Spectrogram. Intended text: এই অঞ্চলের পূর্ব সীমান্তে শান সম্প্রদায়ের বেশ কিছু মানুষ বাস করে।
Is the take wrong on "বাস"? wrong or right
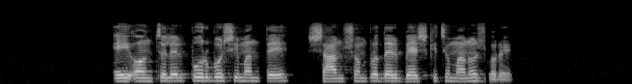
wrong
